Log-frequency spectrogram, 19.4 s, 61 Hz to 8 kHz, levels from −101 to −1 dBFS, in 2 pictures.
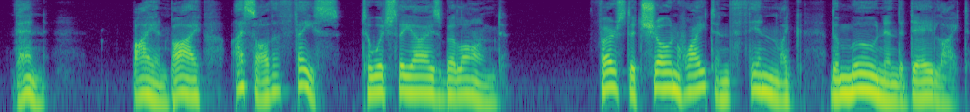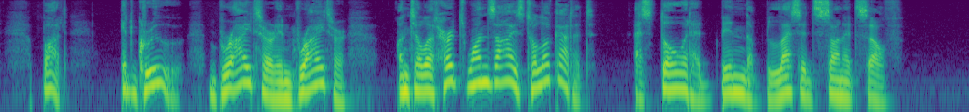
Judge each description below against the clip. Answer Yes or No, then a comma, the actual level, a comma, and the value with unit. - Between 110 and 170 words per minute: Yes, average, 150 wpm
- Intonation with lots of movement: Yes, wide, 6.1 semitones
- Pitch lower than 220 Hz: Yes, medium, 140 Hz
